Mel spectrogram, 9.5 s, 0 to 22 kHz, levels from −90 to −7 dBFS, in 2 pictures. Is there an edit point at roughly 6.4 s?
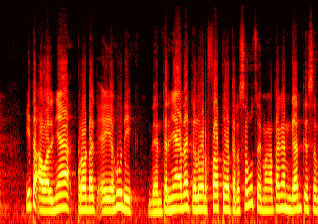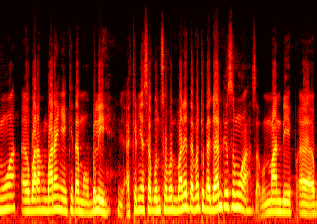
no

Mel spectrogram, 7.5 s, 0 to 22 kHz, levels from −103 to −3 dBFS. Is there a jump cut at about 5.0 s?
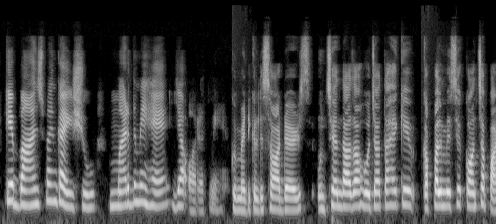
no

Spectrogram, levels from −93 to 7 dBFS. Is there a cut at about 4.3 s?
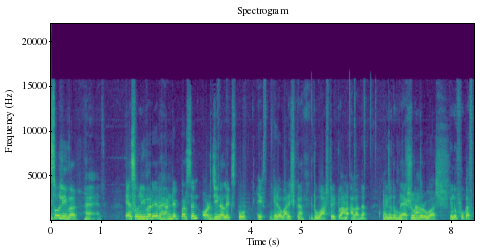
yes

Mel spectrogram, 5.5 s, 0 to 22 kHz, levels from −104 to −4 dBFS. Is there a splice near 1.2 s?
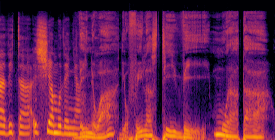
no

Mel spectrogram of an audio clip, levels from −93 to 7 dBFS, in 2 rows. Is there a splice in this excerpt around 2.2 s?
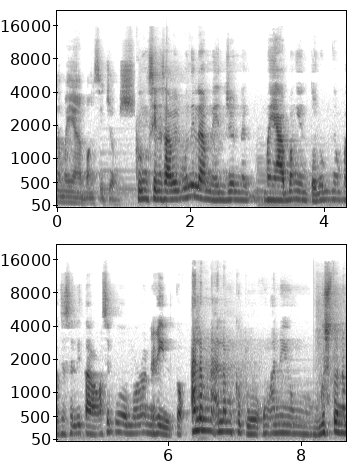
no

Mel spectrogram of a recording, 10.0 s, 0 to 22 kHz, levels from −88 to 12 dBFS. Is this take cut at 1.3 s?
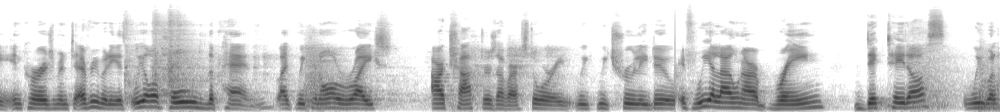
yes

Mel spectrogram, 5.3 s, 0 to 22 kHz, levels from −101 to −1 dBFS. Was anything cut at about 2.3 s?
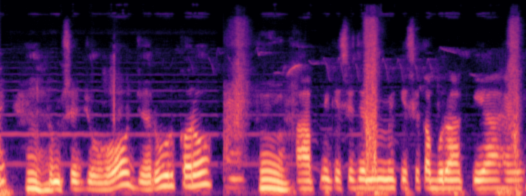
yes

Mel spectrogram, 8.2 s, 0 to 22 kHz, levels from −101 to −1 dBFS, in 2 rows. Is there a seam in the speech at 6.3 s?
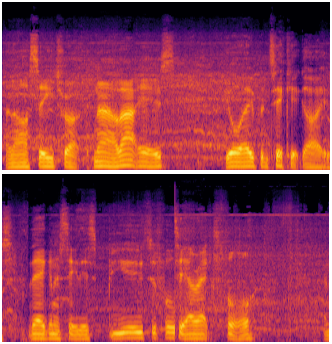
yes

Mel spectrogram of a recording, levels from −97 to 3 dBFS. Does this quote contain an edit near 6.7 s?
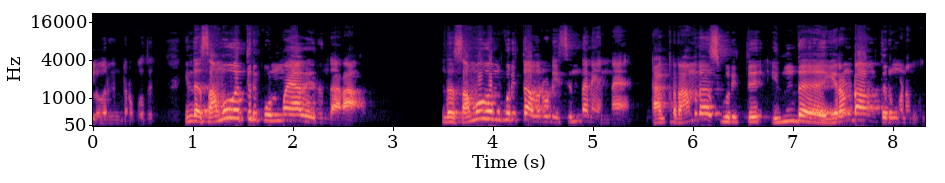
no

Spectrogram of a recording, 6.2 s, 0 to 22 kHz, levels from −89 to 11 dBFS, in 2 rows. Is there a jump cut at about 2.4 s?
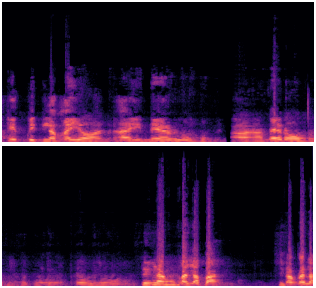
yes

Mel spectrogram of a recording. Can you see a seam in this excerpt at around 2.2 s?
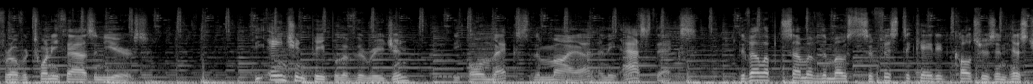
no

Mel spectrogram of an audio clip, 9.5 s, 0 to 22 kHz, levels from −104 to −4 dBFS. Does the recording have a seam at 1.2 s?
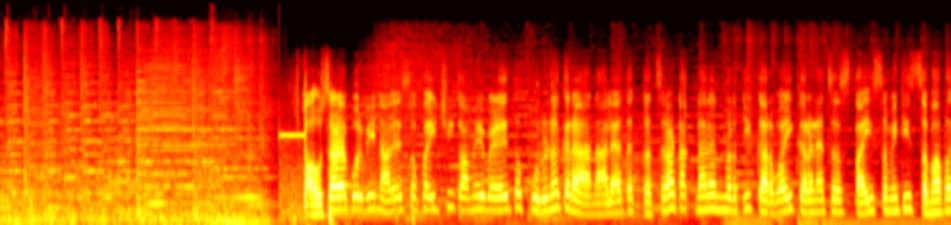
no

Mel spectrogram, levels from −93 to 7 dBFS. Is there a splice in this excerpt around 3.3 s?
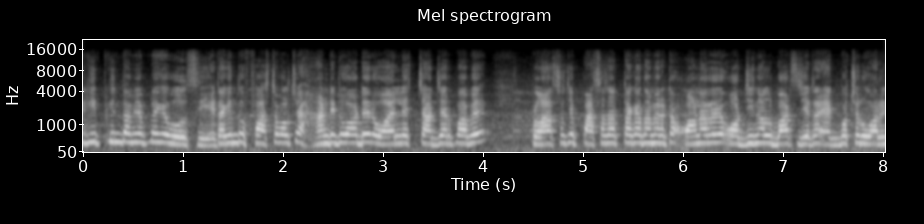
no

